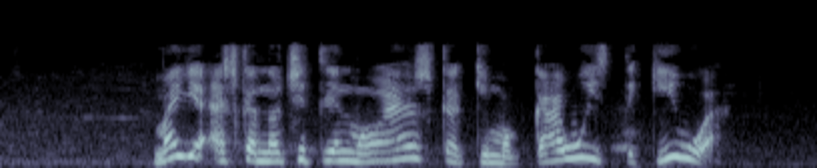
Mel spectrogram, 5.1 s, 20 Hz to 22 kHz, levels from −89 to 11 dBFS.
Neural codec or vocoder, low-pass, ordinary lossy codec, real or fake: none; 7.2 kHz; MP3, 48 kbps; real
